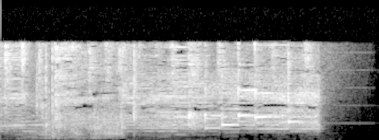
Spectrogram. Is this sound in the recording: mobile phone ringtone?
yes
